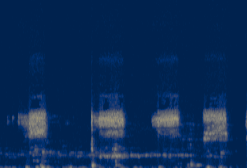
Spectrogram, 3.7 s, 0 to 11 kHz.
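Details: Two owls on a porch at 2:15 AM on April 18, 2012, giving harsh, raspy hissing screeches about half a second long, repeated at irregular intervals, with faint low knocks between them.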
